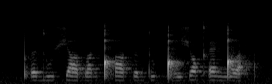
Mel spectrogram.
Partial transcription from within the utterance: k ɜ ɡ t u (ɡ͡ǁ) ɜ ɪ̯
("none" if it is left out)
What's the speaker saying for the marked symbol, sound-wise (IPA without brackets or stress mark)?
ɡ͡ǃ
